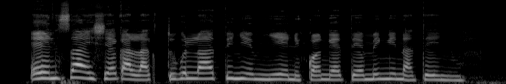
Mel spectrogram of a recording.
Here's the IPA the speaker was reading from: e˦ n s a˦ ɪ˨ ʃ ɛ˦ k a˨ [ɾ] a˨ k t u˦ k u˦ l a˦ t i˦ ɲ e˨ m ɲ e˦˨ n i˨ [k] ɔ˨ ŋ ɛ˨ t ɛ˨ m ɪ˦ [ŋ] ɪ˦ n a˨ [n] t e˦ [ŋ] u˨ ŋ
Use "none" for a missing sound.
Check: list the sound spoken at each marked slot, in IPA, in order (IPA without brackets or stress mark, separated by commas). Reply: l, k, ŋ, none, ɲ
